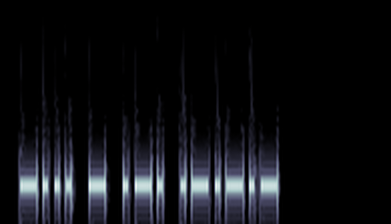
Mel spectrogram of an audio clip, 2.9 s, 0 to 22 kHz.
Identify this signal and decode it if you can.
Morse code, heard as a keyed tone, about 28 wpm, 700 Hz. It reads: BTR.
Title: Sentences from Top 400 Words and Abbreviations 28wpm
